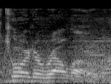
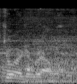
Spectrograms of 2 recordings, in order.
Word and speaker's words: Torella: name again uh it's in English it's Torell in Italian it's t but it's torella and we have the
